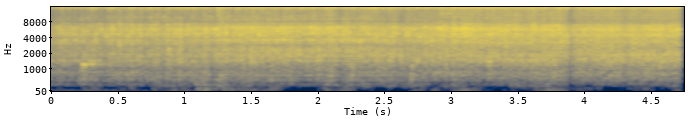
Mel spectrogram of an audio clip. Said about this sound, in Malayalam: ചെറിയ ഉള്ളി ഈ വെളിച്ചെണ്ണയിൽ വഴറ്റിയെടുക്കണം.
